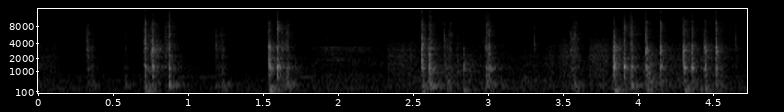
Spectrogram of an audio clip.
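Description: Someone types code for a Python array exercise on a computer keyboard. Quiet, close keystrokes come in irregular clusters and short runs with brief pauses between them, and no one speaks.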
